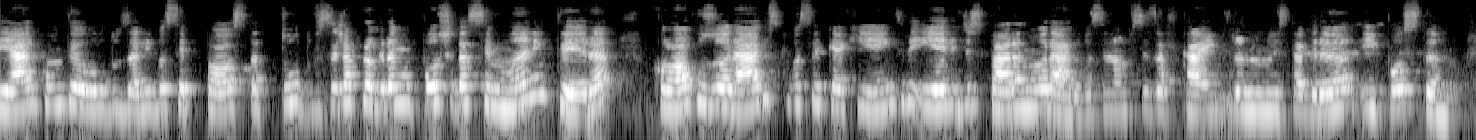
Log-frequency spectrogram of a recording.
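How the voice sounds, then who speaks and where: A bright, sharp tone carries speech whose intonation stays fairly even. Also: woman. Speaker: social media marketer. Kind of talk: live stream chat. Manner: fast.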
